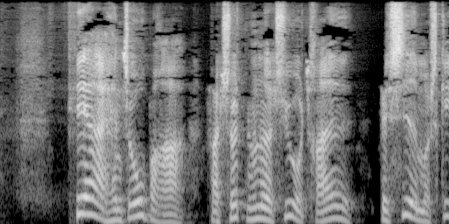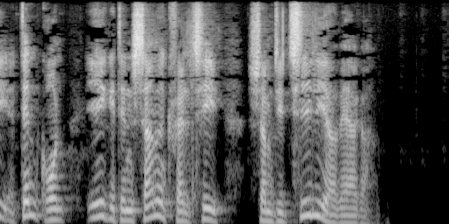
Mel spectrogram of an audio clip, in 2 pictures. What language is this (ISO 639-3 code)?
dan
